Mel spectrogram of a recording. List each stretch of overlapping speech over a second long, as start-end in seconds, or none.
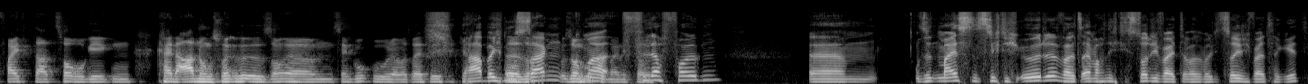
5.0-6.5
